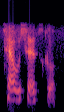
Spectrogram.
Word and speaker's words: Ceaușescu: Nicolae Ceaușescu.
